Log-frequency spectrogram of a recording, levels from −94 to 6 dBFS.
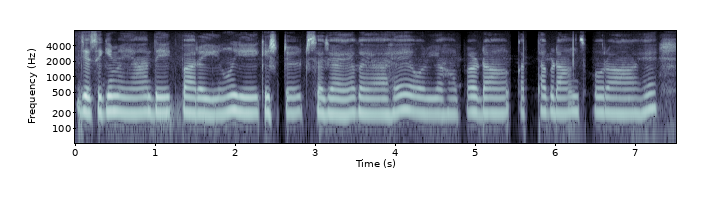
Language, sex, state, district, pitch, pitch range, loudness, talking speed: Hindi, female, Bihar, Kaimur, 200 Hz, 195-205 Hz, -19 LUFS, 190 wpm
